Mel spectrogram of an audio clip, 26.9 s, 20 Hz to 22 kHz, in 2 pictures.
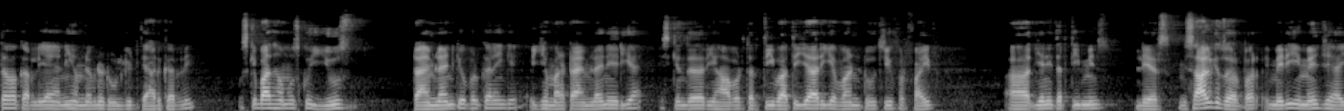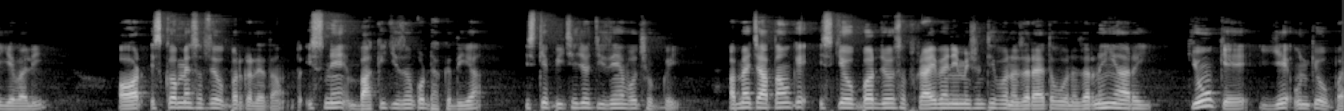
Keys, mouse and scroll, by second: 6.4-7.4 drag, 13.7-16.2 drag, 23.0-23.6 drag.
